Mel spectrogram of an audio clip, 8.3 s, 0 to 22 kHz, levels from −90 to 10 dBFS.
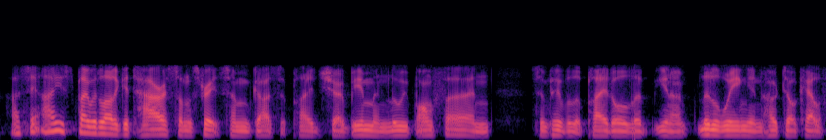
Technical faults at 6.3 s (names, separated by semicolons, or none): packet loss with last packet repeated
